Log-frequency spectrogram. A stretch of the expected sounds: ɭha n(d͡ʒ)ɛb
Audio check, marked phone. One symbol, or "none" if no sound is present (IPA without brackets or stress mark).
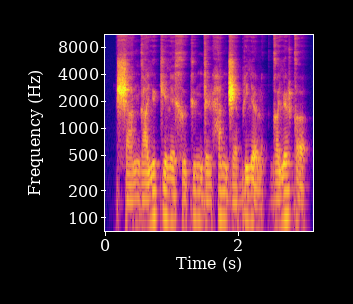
d͡ʒ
